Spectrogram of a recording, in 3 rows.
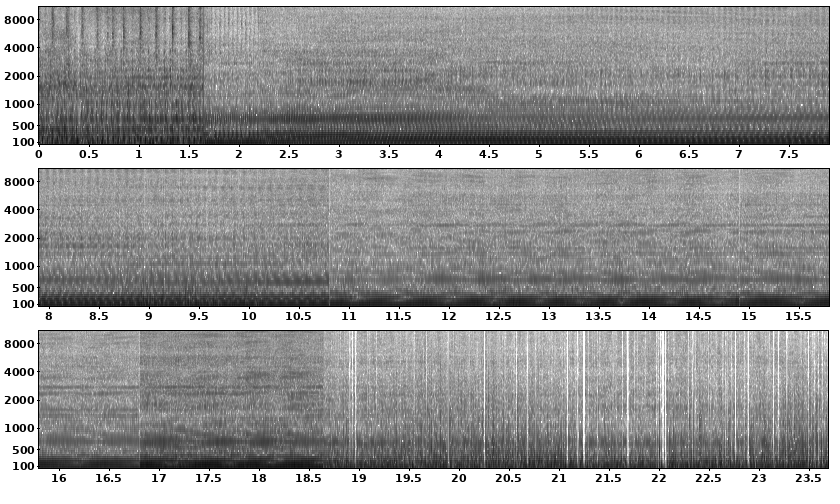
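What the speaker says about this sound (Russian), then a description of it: "давайте заводить наш прекрасный мотор" A Tohatsu 5 hp outboard boat motor cranks and catches, its pitch rising as it revs up, then runs loudly and steadily close by, with a few shifts in engine speed.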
